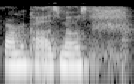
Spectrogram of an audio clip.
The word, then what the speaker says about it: Pharmacosmos: Pharmacosmo, if I said that right? – Yeah, Pharmacosmos.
